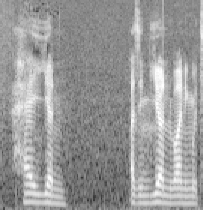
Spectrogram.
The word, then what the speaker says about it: Hyun: by on the we we should be pronouncing hayan as hayyan as Indian Running With The Sun um I've called him iron for all of times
